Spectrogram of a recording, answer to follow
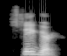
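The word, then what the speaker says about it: Sygar: How about Rick Siger? Uh is that is that am I pronouncing it right? Uh Tom Seager.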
